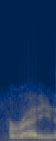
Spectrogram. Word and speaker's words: Ferretti: And they can follow me, Al Ferretti. That's Al, A-L. And my last name is spelled F-E-R-R-E-T-T-I.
